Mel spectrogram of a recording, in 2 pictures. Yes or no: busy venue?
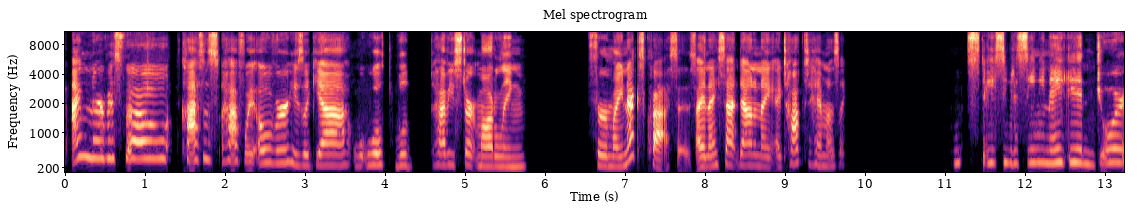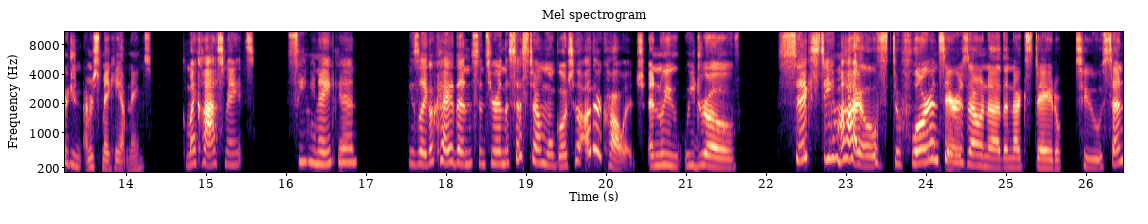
no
